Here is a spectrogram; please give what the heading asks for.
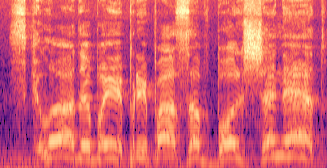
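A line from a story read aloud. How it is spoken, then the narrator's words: Yelling over wind. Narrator (Russian): заорал Казан, перекрикивая ветер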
